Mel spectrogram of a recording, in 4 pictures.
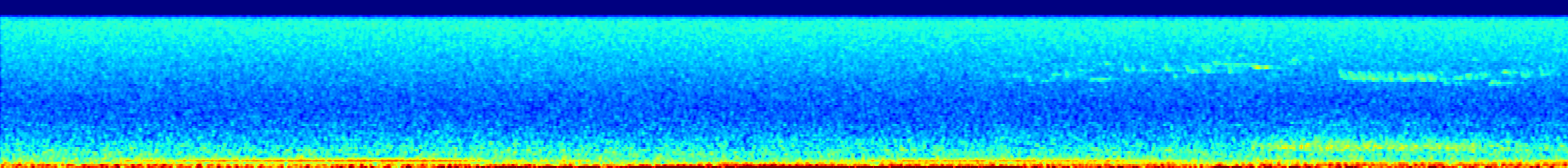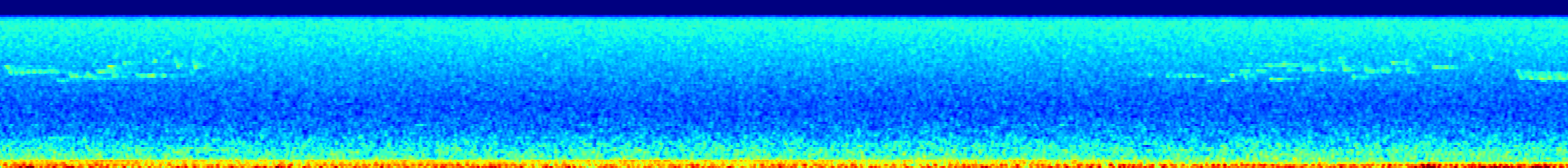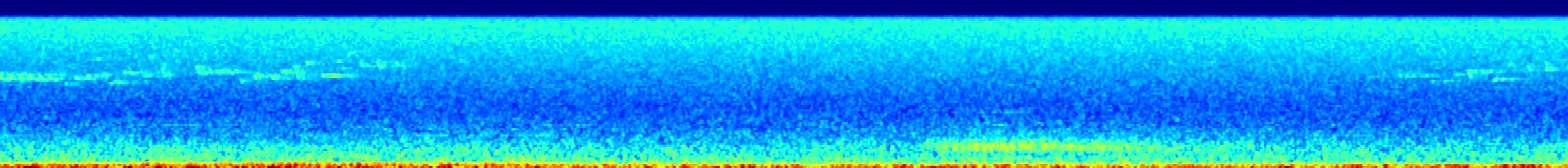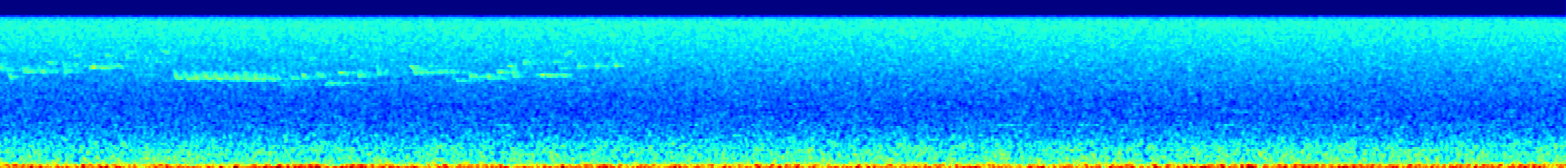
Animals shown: Winter Wren (Troglodytes hiemalis)

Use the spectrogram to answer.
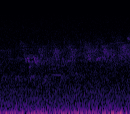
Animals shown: Red-eyed Vireo (Vireo olivaceus), Ovenbird (Seiurus aurocapilla)

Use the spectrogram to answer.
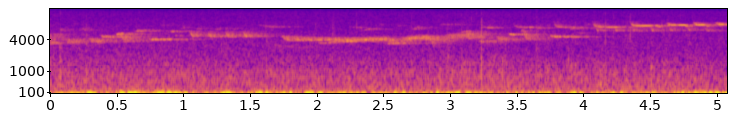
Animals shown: Golden-crowned Kinglet (Regulus satrapa), Black-throated Blue Warbler (Setophaga caerulescens), Winter Wren (Troglodytes hiemalis)

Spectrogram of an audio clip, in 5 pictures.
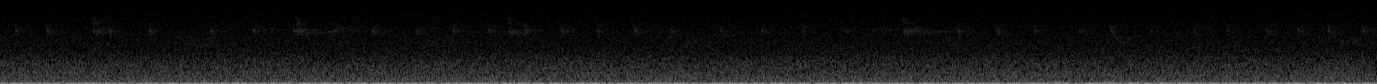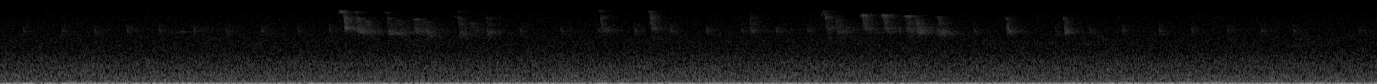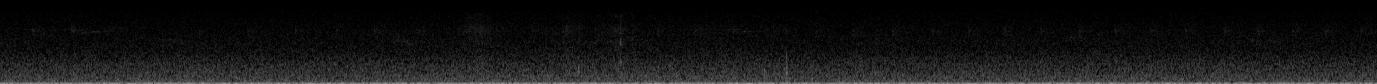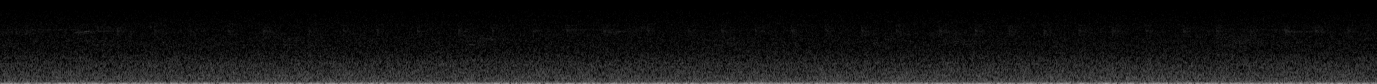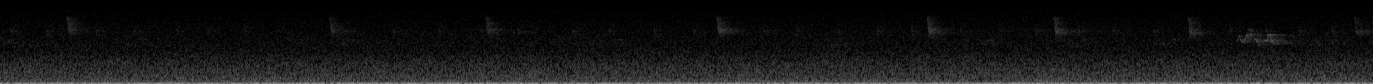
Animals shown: Black-throated Green Warbler (Setophaga virens), Eastern Chipmunk (Tamias striatus), Red-eyed Vireo (Vireo olivaceus)

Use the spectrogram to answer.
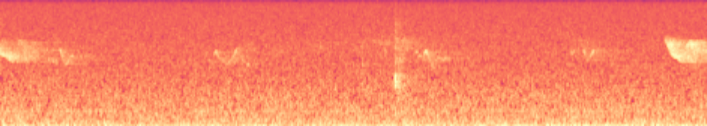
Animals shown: Red-eyed Vireo (Vireo olivaceus), Blue-headed Vireo (Vireo solitarius)

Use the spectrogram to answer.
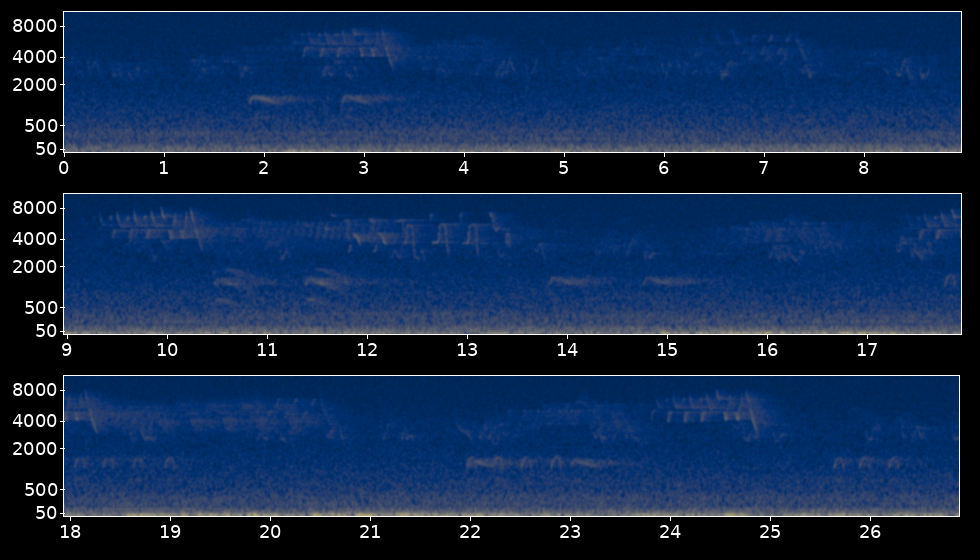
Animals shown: Red-eyed Vireo (Vireo olivaceus), Chestnut-sided Warbler (Setophaga pensylvanica), Ovenbird (Seiurus aurocapilla), Indigo Bunting (Passerina cyanea), American Crow (Corvus brachyrhynchos), Pine Warbler (Setophaga pinus)

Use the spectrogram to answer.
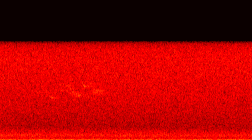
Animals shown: Blackburnian Warbler (Setophaga fusca)

